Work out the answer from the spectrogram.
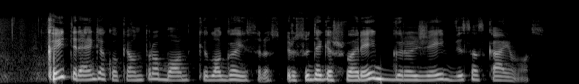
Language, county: Lithuanian, Klaipėda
